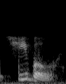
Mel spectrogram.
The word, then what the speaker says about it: Cibo: It's written C-I-B-O, but in Italian, the letter C, they pronounce it as C. So it is Cibo, Cibo meaning food in Italian.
